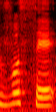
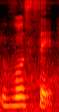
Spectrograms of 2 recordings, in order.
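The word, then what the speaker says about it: você: in my opinion so when you say a sentence we don't say voce if i say just the word i'm going to say voce but if i say a sentence many times i'm not not always but many many times i'm just going to say see and the word the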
